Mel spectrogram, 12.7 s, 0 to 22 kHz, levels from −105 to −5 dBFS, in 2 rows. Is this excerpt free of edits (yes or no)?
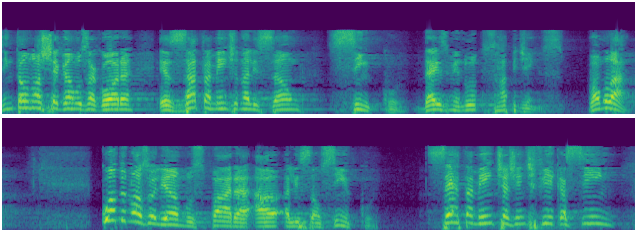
no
